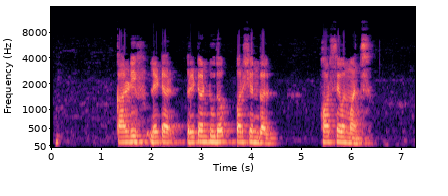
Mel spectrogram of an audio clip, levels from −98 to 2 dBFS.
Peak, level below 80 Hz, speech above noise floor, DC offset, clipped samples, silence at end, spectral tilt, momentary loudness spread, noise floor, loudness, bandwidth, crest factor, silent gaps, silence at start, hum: -2 dBFS; -54 dBFS; 45 dB; under 0.1%; under 0.1%; 0.9 s; -6.5 dB/octave; 12 LU; -59 dBFS; -14 LUFS; 7.4 kHz; 14 dB; none; 0.1 s; none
